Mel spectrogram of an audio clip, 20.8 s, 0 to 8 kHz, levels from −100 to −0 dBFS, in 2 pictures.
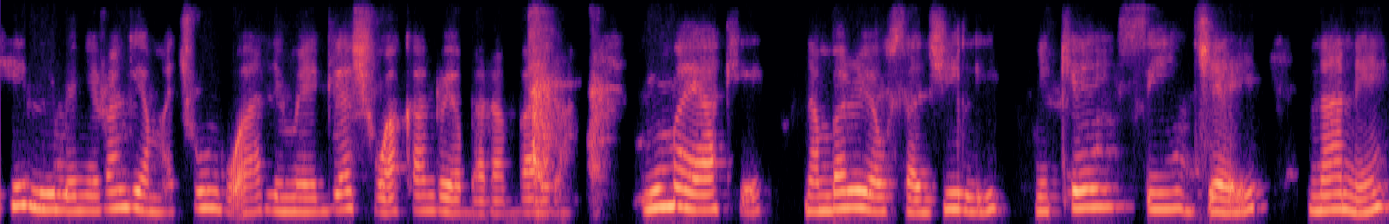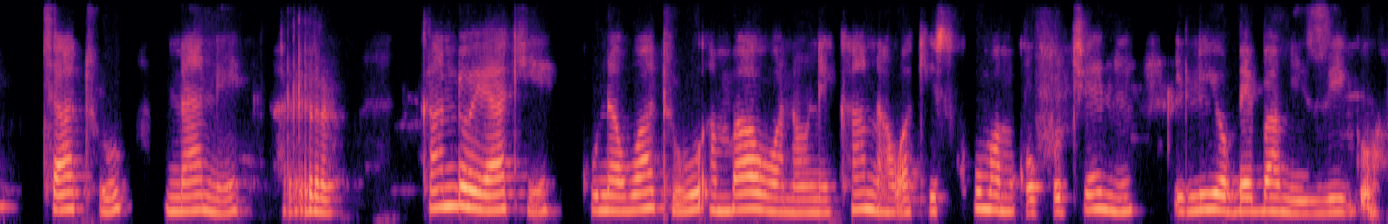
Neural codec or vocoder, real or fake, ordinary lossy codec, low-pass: codec, 16 kHz, 4 kbps, X-Codec, HuBERT features, trained on general audio; fake; Opus, 32 kbps; 7.2 kHz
